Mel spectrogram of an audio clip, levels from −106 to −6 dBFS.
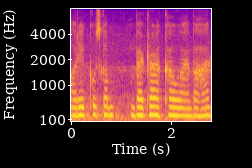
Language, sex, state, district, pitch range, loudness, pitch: Hindi, female, Uttar Pradesh, Shamli, 205-215 Hz, -15 LUFS, 210 Hz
